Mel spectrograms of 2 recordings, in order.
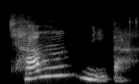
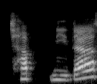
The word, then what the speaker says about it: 잡니다: 잠니다. Dibacanya 잠니다.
